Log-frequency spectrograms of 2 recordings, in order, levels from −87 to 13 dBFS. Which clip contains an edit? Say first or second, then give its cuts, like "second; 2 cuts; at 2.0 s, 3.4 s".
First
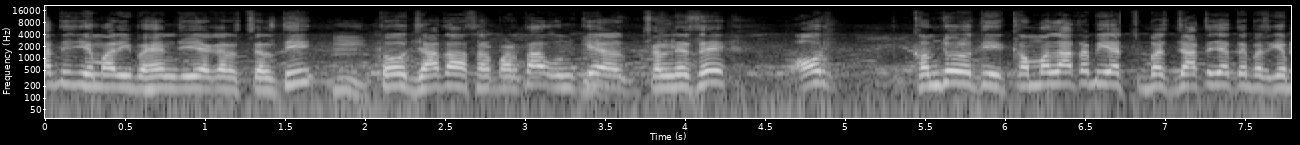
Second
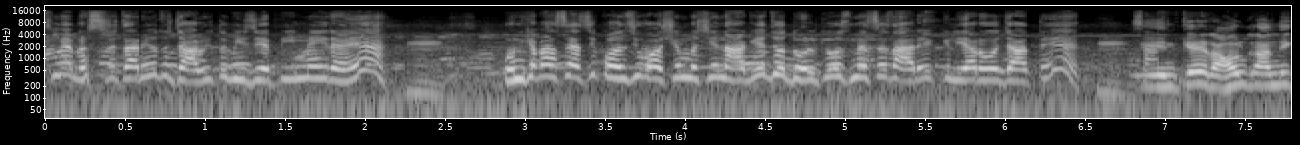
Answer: second; 1 cut; at 6.8 s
